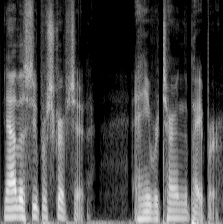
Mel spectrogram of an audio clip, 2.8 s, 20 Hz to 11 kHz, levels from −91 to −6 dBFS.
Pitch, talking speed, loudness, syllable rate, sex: 110 Hz, 170 wpm, -21 LUFS, 6.8 syllables/s, male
